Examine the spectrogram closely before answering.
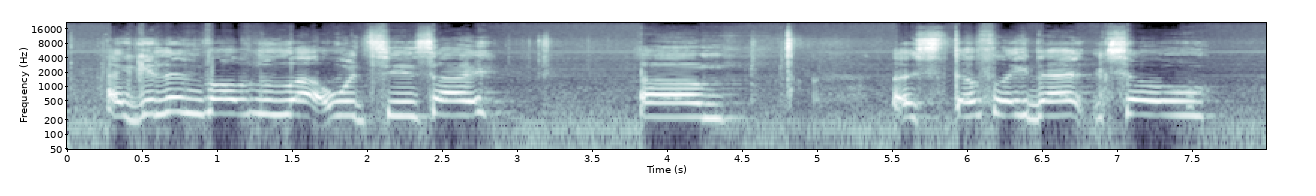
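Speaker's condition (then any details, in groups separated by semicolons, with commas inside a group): Cerebral palsy; able to speak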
